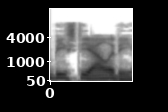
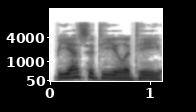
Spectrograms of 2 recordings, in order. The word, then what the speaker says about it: bestiality: The legal term bestiality has two common pronunciations, bestiality or bestiality, the latter being more prevalent in the United States.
